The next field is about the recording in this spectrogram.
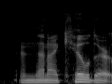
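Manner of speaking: low, hushed, brooding, haunting, reflective delivery. Showing the reflective moment he should have had: haunting, reflective delivery. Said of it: "having a haunting, reflective moment".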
